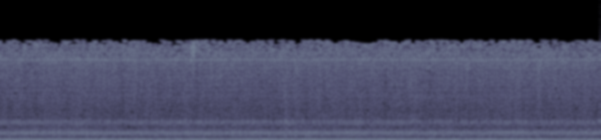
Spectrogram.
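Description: Steady low electrical hum with a faint hiss, even and unbroken throughout, typical of mains hum picked up by a recording microphone.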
